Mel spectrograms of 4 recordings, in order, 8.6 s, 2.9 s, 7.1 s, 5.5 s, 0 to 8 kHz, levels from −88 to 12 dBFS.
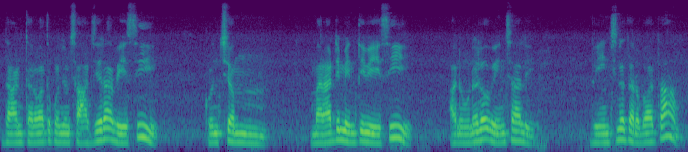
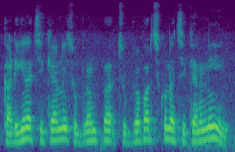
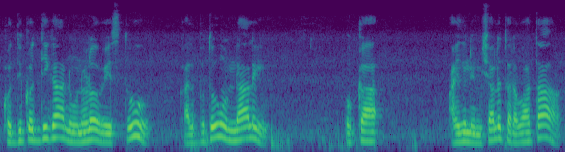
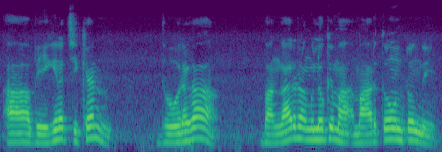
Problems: constant background noise, background conversations at intervals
